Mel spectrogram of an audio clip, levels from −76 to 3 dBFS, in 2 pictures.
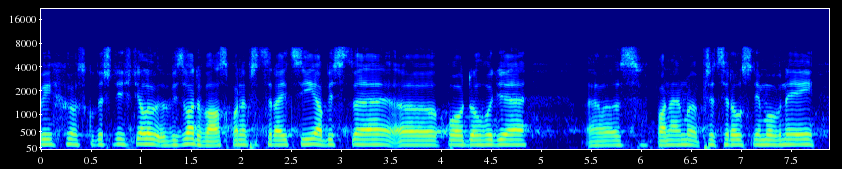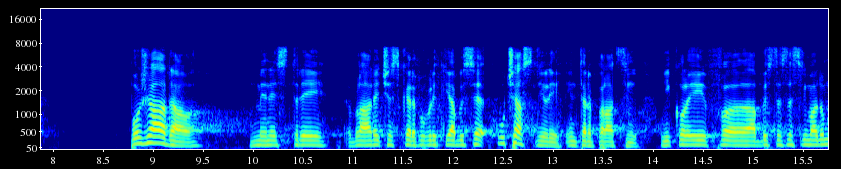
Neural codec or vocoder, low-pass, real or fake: codec, 16 kHz, 4.8 kbps, FACodec; 7.2 kHz; fake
